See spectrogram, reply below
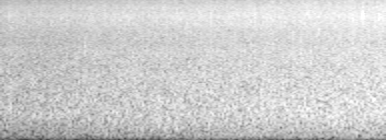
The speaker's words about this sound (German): Der Fluss läuft hier auf diesen Felsen zu.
